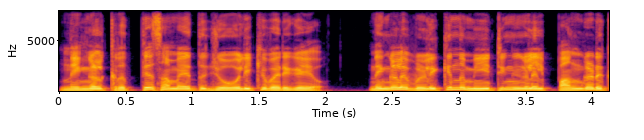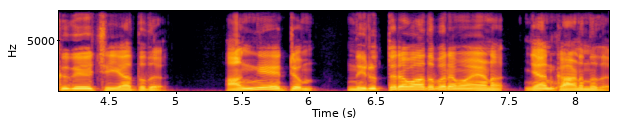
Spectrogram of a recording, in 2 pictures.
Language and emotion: Malayalam, angry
